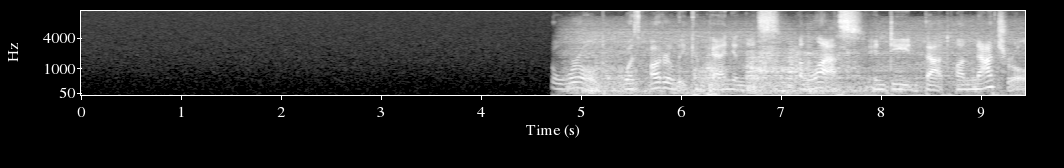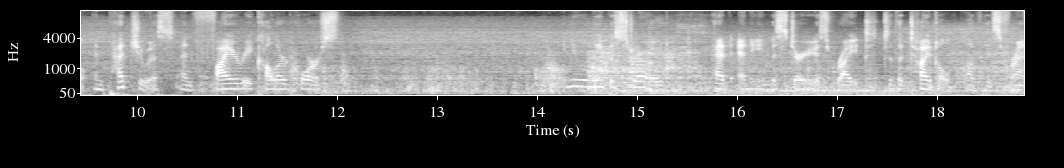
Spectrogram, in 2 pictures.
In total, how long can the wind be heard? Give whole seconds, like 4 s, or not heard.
14 s.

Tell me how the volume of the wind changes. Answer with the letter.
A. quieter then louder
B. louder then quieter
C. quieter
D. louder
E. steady
A.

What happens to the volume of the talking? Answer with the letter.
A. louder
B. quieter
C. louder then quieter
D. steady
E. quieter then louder
D.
